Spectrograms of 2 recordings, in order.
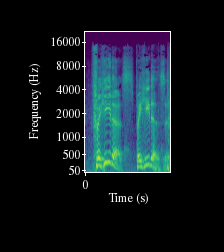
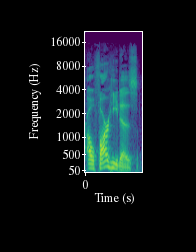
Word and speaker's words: fajitas: Fajitas is on this list. So fajitas, but they're saying like how people will say it with an R, fajitas or farjitas.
